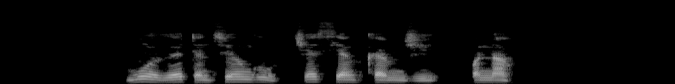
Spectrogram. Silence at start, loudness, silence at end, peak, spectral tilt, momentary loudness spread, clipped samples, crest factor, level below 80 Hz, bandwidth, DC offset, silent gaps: 1.25 s; -30 LUFS; 1.65 s; -10 dBFS; -6 dB/octave; 9 LU; under 0.1%; 22 dB; -76 dBFS; 7.6 kHz; under 0.1%; 2.81-2.94 s, 4.39-4.72 s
